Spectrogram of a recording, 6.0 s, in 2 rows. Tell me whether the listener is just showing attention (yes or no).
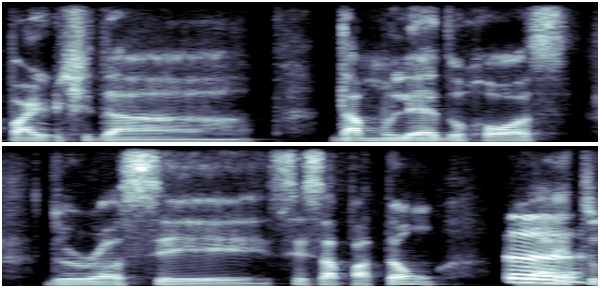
yes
